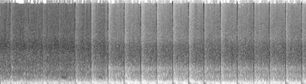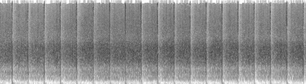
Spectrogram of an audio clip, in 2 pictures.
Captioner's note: applause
